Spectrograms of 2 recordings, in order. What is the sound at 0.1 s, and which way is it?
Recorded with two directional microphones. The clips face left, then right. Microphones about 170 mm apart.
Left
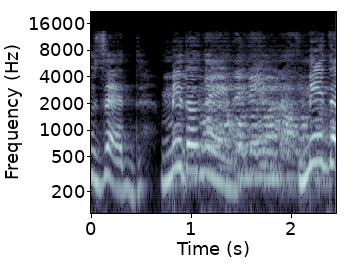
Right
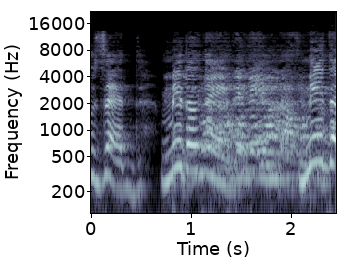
A child's voice, 25° left (ahead or behind).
